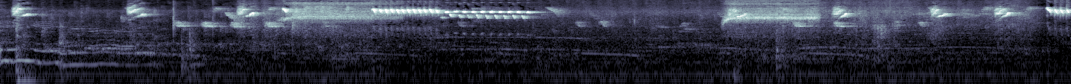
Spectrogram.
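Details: Crested jay in morning song, giving a loud, rapid, metallic rattle of high repeated notes for nearly two seconds, amid bursts of hissy high chirps and softer lower whistled notes from other birds.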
